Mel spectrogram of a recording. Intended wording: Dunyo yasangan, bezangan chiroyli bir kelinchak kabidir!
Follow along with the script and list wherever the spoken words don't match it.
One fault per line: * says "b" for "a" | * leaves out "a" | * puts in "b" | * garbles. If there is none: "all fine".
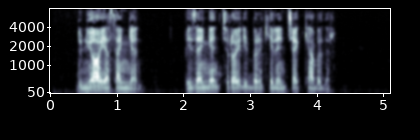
all fine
